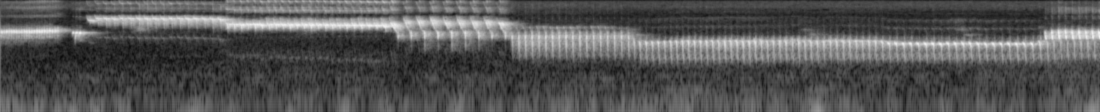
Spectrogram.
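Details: Bulbul delivering a continuous string of fast trilled phrases that step down from high to middle pitch and settle into a long, even, buzzy rattle before a brief higher note.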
